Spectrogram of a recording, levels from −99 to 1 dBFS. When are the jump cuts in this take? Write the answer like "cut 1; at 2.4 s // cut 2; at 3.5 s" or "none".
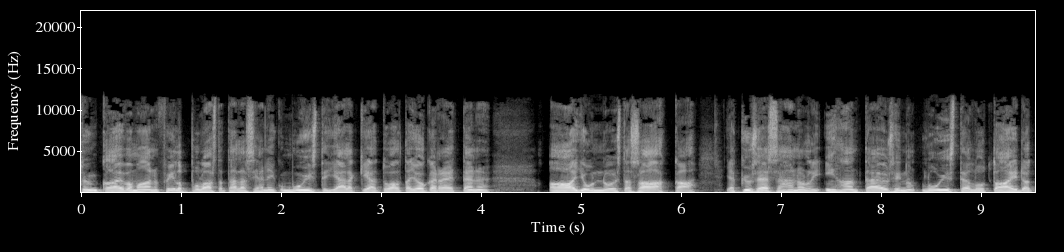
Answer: none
